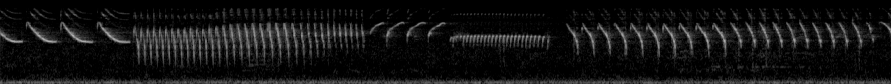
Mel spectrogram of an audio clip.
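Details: Canary delivering a rich song: falling whistles, a long dense rattling trill, a steady flat buzzing note, then a run of evenly repeated rising-falling whistles.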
